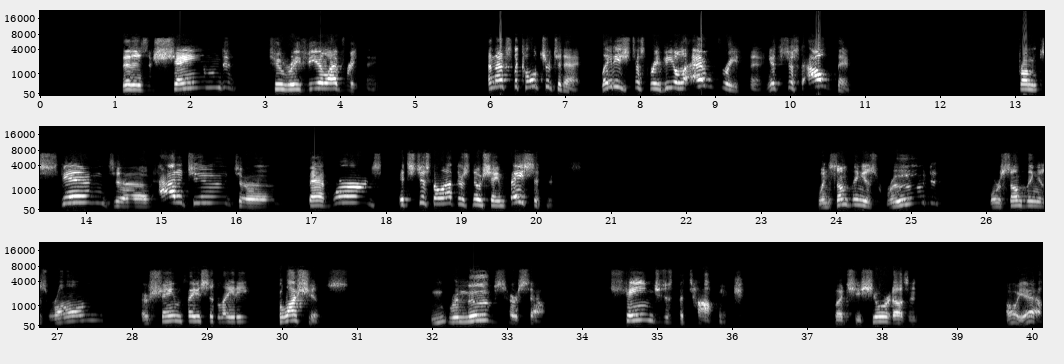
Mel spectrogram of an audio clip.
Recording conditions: large echoing room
